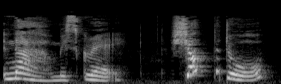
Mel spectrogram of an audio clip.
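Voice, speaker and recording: A woman's voice: medium pitch, sing-song, extremely slow, husky, heavily acted. A woman playing a vain, bossy, haughty young society lady in a period audio drama. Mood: self-important. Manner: haughty, affected, scolding.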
